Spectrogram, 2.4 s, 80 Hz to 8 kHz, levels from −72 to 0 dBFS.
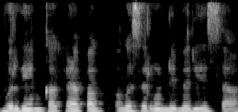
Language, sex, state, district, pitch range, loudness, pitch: Konkani, female, Goa, North and South Goa, 175-185 Hz, -19 LUFS, 180 Hz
